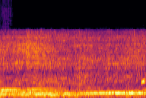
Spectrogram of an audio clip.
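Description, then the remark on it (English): The engine of a stolen car runs steadily, a continuous mid-pitched drone with harmonic hum, as the thief drives it away while its owner is delivering a pizza. No one speaks. “stole my car.”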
